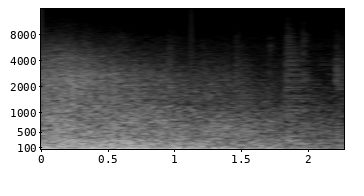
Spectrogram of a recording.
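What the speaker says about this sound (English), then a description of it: "before unleashing the siege cannon in direct fire mode" A siege cannon fires in direct fire mode as a Lancer tabletop RPG sound effect, giving one loud, close blast that rolls off into a rumbling decay.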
